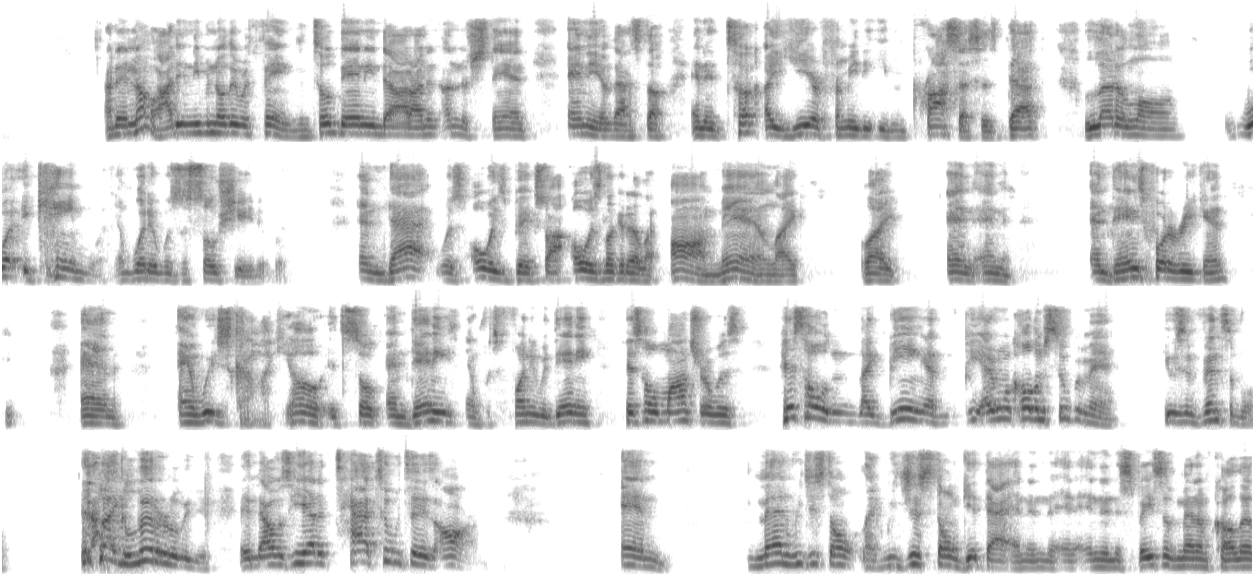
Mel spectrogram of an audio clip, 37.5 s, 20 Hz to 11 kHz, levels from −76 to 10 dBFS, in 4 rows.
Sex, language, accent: male, English, American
